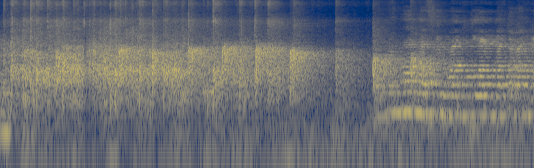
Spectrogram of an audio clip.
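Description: A church congregation at GKSI Glory To Glories in Batam claps and cheers loudly for a sustained stretch, the applause settling briefly before a preacher's voice comes through near the end.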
